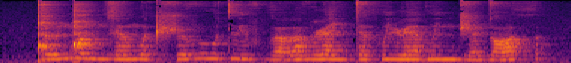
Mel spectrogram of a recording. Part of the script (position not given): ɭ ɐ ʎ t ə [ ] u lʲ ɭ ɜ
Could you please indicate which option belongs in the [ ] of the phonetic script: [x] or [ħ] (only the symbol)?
x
